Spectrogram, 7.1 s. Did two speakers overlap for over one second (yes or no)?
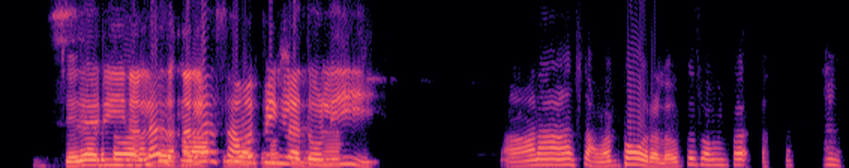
yes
